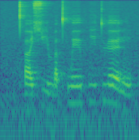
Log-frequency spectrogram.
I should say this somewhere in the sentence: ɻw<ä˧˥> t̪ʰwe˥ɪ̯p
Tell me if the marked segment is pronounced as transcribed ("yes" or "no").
no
